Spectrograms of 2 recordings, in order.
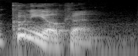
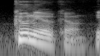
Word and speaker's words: Kunio-kun: Is that how you pronounce it? Kunio-kun? – Kunio-kun. – Kunio-kun, yeah. Because we had Renegade, River City Ransom, Super Dodgeball, then this game, and then later we got Crash and the Boys.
